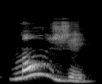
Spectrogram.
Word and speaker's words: manger: Chanter, qui se termine avec ER. ER, qui se prononce et. Chanter. Chanter. Sa terminaison donc à l'infinitif est ER. ER, colorié en rouge. Le deuxième verbe, c'est le verbe manger.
